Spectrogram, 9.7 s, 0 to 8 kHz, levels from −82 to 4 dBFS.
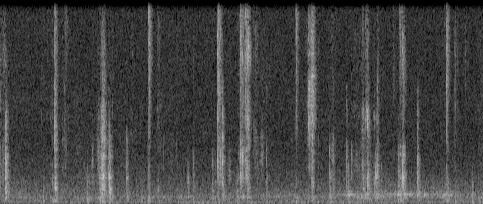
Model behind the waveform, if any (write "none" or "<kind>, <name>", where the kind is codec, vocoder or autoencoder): none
